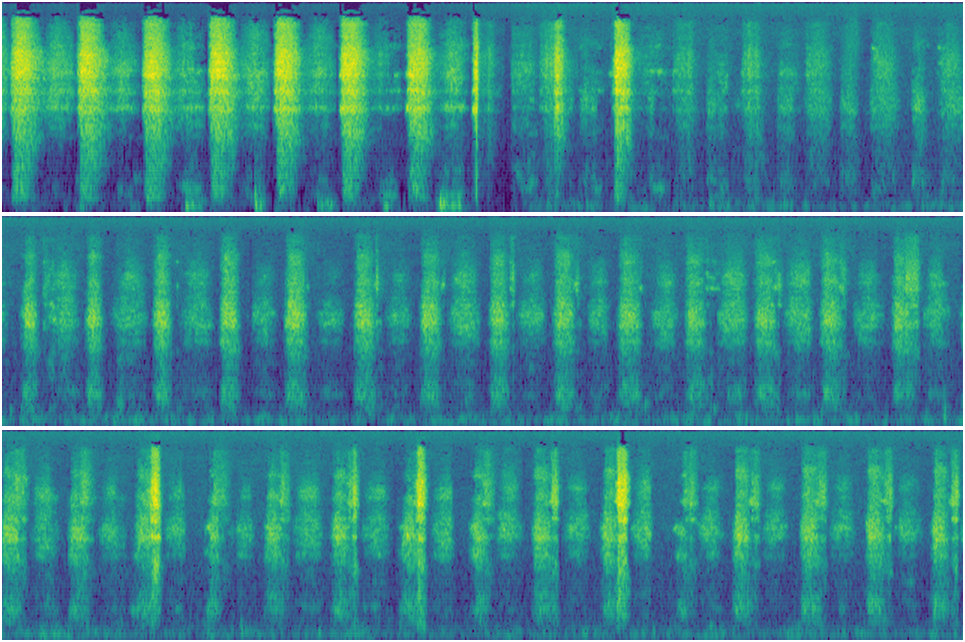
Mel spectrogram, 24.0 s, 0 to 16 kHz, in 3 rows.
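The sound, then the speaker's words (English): Forceful rhythmic nose breaths during a breathing exercise: a few strong, sharp sniffs at the start, then many quicker, softer pumping breaths in a steady run, with a low hum underneath. “We're going back to that nose breath. Here we go. 3, 2, 1.”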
